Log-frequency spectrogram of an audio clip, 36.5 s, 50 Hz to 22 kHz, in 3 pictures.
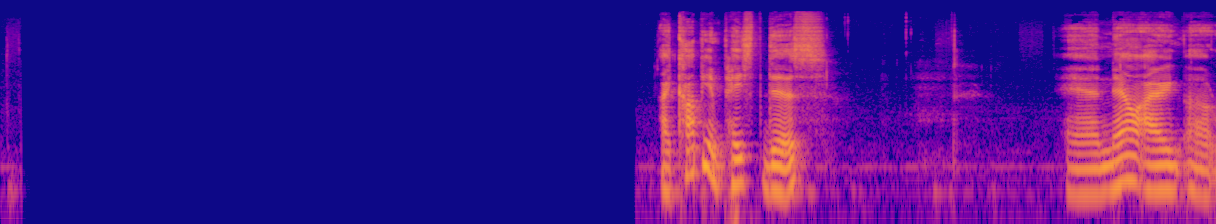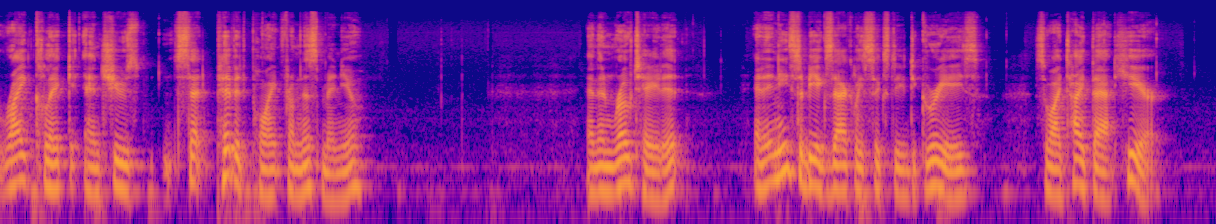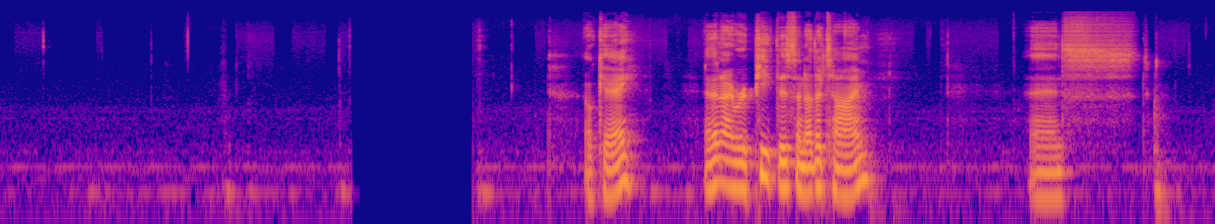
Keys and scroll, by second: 12.9 super+v, 17.0 a, 27.8 BackSpace.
